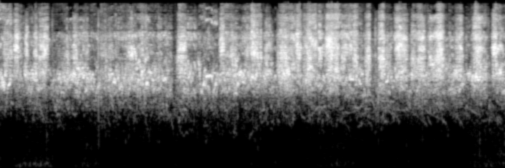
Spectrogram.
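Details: A captive Australian budgerigar colony in an aviary, many birds chirping at once: a dense, continuous wash of high, scratchy chatter and squeaky notes with no pauses, steady in loudness throughout.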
